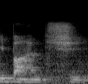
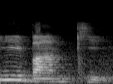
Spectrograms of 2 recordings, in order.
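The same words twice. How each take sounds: First: BANCHI said with a soft "chee", as "bahn-chee"; wrong soft sound. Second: BANCHI with a hard k, "bahn-kee"; hard k sound. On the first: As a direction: soften the ch in banchi to English "ch". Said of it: "if we had that aka out". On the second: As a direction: say banchi crisply as "BAN-kee". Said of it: "hard sound". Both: Shown as a demonstration.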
